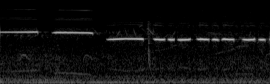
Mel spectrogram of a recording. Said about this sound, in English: From a nearby evergreen come the pure whistled notes of a white-throated sparrow.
